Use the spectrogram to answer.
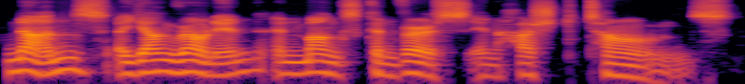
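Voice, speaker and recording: A man narrates a scripted drama in a mid-pitched voice. He reads out scene headings and stage directions as the narrator. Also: slow pace, sharp tone.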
